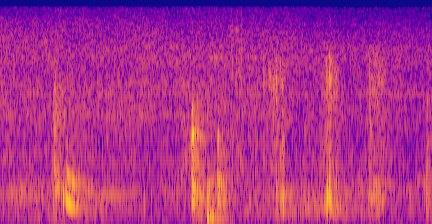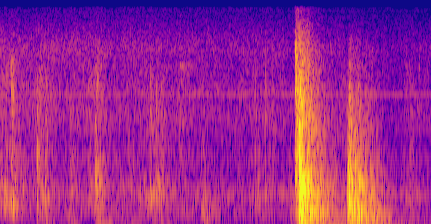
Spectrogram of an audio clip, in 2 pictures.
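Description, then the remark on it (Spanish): After a few seconds of quiet clicks and soft knocks, a door is slammed shut hard with a loud bang near the end, followed by a second heavy thud. “Cierra la puerta. Fuerte, fuerte.”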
